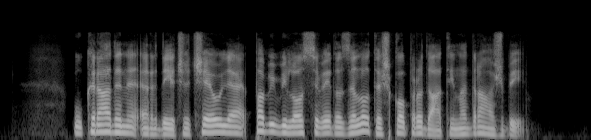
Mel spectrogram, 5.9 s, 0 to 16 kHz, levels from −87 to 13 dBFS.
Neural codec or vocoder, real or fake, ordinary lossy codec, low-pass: codec, 16 kHz, 2 kbps, FreqCodec, larger model; fake; none; 7.2 kHz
